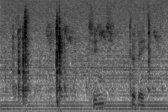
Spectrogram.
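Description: Backgammon dice and checkers clicking on the board as a game is played: a few sharp, separate clicks at uneven intervals.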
